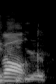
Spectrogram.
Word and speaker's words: Wolk: It's like walk, but it's Volk.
